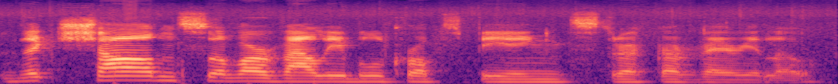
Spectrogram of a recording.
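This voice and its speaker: A man's voice: medium pitch, expressive, takes it slowly, sharp tone, low-quality recording. A young man with a Norwegian accent, a native Norwegian speaker, chatting casually during a co-op video game. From Norway. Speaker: video game player in a co-op stream. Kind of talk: casual gaming chat. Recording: faint game music behind. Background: game music.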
